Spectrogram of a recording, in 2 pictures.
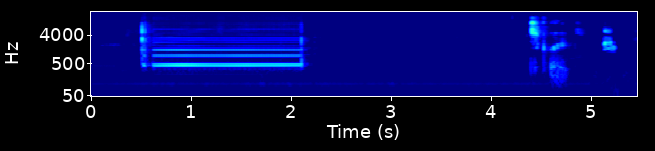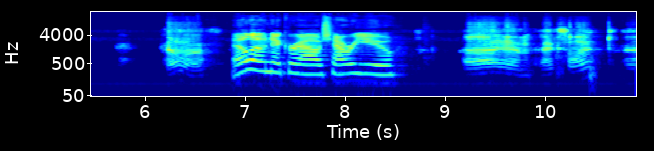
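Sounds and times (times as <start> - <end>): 
steady electronic phone tone as a call is placed: 0.5 - 2.2
speech: 6.3 - 8.6, 10.1 - 10.6.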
